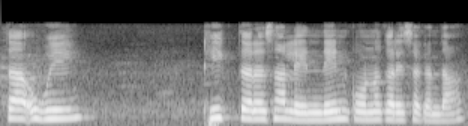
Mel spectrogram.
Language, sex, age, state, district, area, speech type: Sindhi, female, 45-60, Maharashtra, Mumbai Suburban, urban, spontaneous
